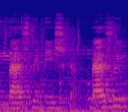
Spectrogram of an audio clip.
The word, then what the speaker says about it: Badgley Mischka: Badgley Mischka. Badgley Mischka? No, Badgley Mischka.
